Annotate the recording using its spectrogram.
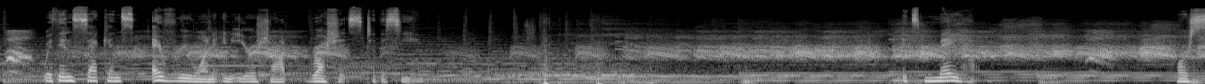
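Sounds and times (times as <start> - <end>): crows cawing: 0.0 - 0.4, 1.1 - 3.8, 5.2 - 12.0
background music: 0.0 - 12.0.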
